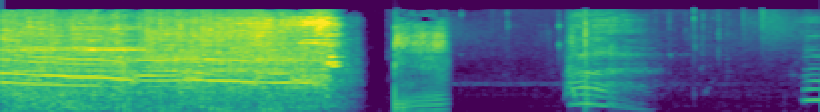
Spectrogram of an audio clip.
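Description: Cartoon character's loud, long yell over a rough rushing noise, its pitch falling, cut off abruptly. Two short, relieved sighing groans follow.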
